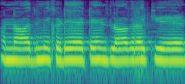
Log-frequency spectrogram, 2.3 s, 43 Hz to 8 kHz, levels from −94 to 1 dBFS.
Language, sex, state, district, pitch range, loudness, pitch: Rajasthani, male, Rajasthan, Churu, 190-195 Hz, -12 LUFS, 195 Hz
